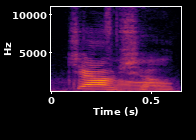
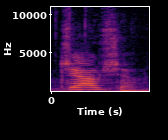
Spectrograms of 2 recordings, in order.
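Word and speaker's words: Jiaoqiu: Jiao Chou, that's how you say his name, okay. Jiao Chou, Jiao Chou, Jiao Chou.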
